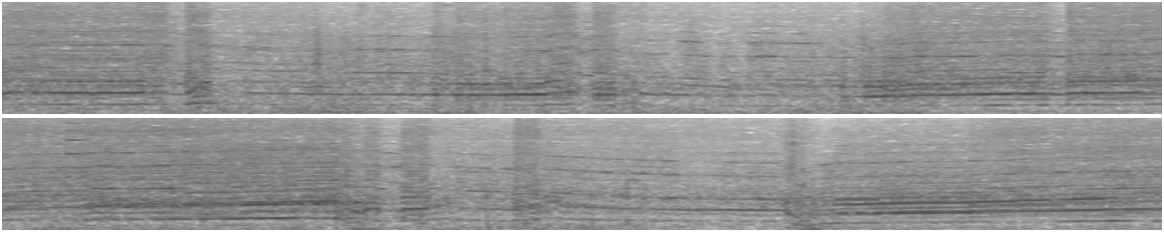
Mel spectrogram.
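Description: A race car engine in a racing video game, on a lap of a Deep Forest feature race, revs hard and then drops in pitch with quick downshifts before rising again through upshifts. The loud, continuous drone repeatedly sweeps up and down.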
